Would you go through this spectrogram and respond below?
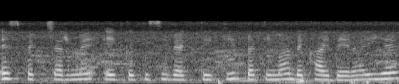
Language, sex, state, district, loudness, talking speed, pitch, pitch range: Hindi, female, Bihar, Kishanganj, -16 LUFS, 180 wpm, 225 Hz, 220-245 Hz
